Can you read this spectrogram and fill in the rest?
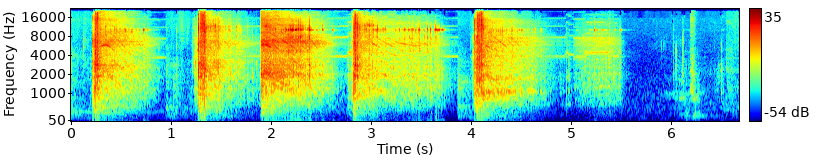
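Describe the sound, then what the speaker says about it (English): Lug nuts on a 2005-2009 Subaru Outback being loosened with a 19mm socket on a ratchet, loud close bursts of rapid ratchet clicking repeated about five times with short pauses between. "Using a 19mm socket, we'll go ahead and remove the lug nuts."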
